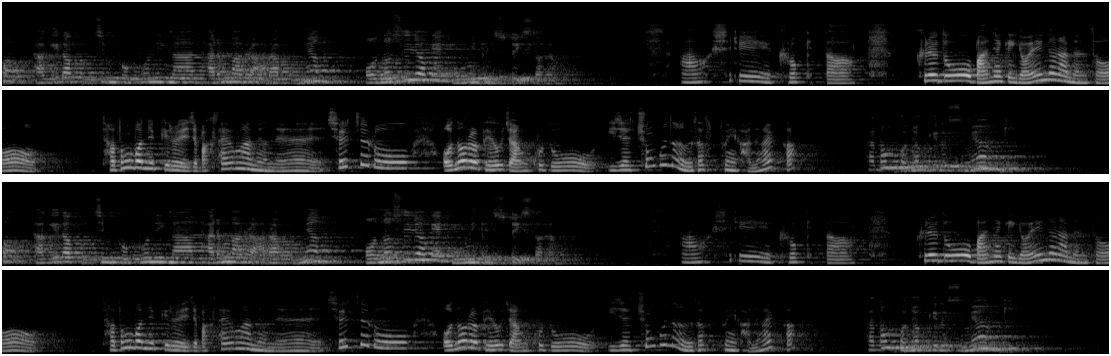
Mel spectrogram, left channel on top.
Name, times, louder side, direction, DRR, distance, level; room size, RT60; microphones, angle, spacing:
voice 1, 0.0-3.2 3.6-5.6 19.7-21.2, right 1 dB, 75° right, 1 dB, 5.6 m, -36 dB
voice 2, 6.5-8.9 9.1-11.4 12.1-19.0, left 3 dB, 35° left, 16 dB, 0.5 m, -33 dB
18.5 x 15.5 x 9.6 m, 1.3 s
head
